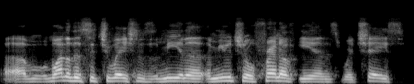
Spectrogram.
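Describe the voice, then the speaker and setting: A man hosting a casual live-stream interview over a video call, his audio choppy and lo-fi from a bad connection, talking in a halting way with many fillers. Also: mid-range voice, steady tone, a little mellow, dry recording. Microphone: video call from a backup laptop.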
